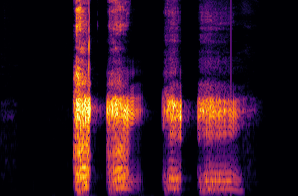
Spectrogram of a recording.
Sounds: Throat clearing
